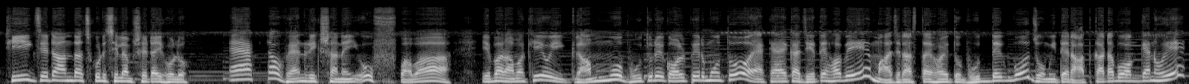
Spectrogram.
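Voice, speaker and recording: A man's voice: a little high, sing-song, moderate pace, darkish tone, soft background music, voice pushed up. A man voicing a polite, uneasy young male traveller in a cartoon story, chatty and a little hesitant. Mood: grumbling.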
